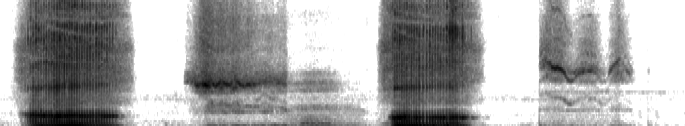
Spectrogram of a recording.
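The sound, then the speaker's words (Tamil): A voice imitates snoring: two loud, rasping inhales, each followed by a softer whistling exhale, in a slow repeating rhythm. “ஒரு பத்து நிமிஷம் அமைதியா இருந்துச்சு ராமு கொரட்ட விட ஆரம்பிச்சான்”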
